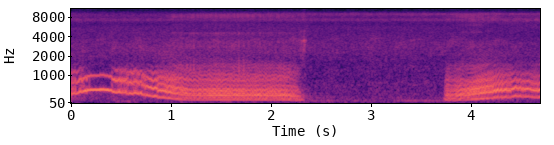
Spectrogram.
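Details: Domestic cat giving long drawn-out meows with a wavering, harmonic tone, falling from a high start and lingering low, a pause, then another rising meow; steady faint background hum.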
